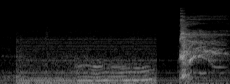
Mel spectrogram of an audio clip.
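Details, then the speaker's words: Stomach growling heard over a steady electric-guitar amplifier buzz, 60-cycle hum from newly installed P90-style pickups: wavering, gurgling tones rise over the hum, then a sharp clunk. "That was my stomach, not the guitar."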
